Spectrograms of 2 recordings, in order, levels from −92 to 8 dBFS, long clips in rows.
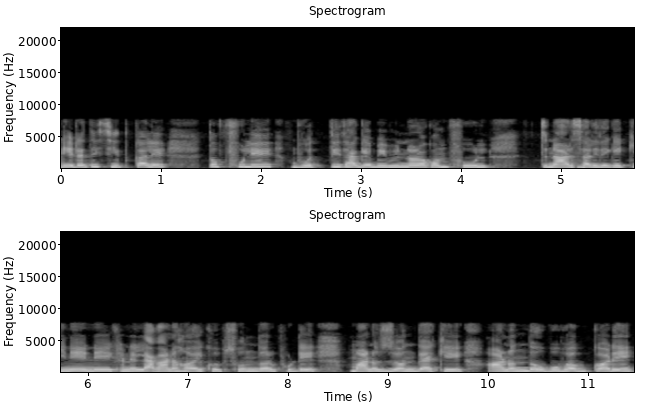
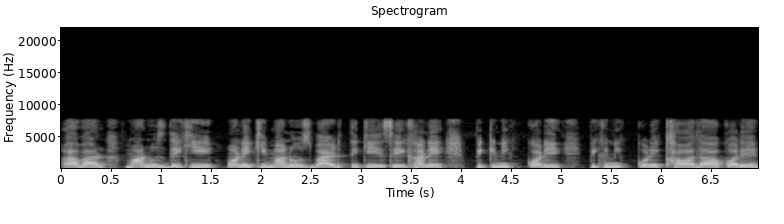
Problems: constant background noise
